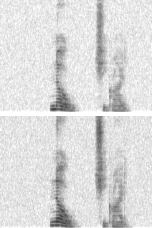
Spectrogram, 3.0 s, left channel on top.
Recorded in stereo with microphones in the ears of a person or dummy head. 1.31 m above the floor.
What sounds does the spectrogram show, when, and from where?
1.0 s a woman speaking: 50° right (ahead or behind), 1.3 m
